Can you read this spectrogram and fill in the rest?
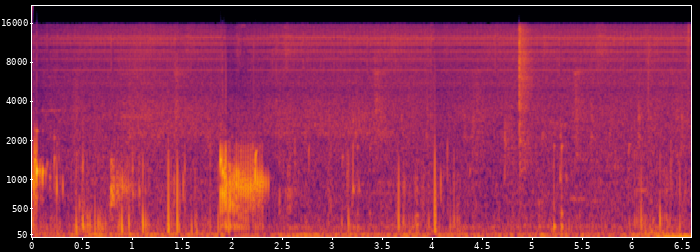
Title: Stomach Sound ASMR, slosh & crackle | Stomach Growling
